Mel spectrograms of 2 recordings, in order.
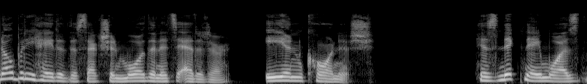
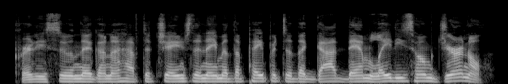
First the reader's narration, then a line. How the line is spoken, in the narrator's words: Mort used to mutter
